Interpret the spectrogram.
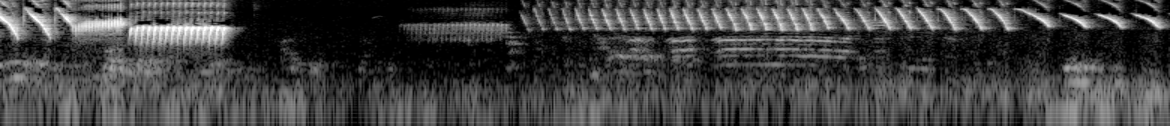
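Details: Canary master song for prompting a silent bird to sing: bright whistled phrases and a short harsh buzz, a brief quiet pause, then a fast even trill of repeated chirps about four per second.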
